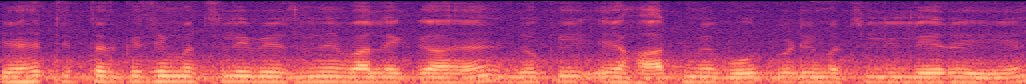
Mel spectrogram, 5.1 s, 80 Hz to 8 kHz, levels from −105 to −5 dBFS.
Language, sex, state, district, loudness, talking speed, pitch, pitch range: Hindi, male, Bihar, Darbhanga, -21 LUFS, 210 wpm, 125 Hz, 125-135 Hz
